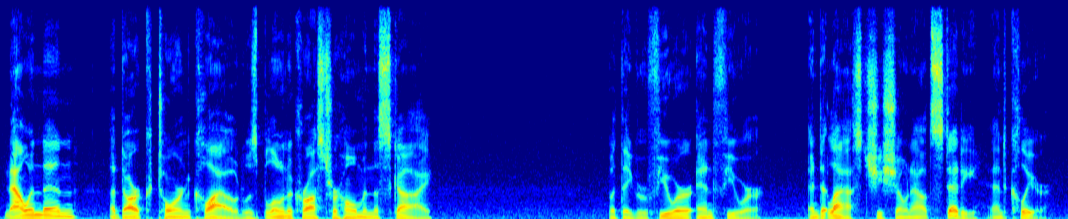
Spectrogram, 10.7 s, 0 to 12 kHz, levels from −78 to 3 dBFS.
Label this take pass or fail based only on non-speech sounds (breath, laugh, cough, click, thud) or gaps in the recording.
pass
